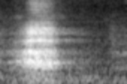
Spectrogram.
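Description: A single quick, sharp inhale through the nose during a breath of joy breathing exercise, close and fairly soft, followed by quiet.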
